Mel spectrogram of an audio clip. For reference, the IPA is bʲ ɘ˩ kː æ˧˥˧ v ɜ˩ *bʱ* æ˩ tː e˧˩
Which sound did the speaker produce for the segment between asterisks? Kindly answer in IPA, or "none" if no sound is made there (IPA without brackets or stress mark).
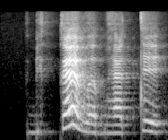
bʱ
